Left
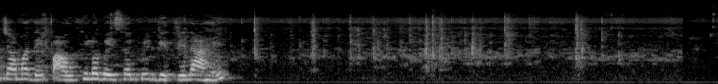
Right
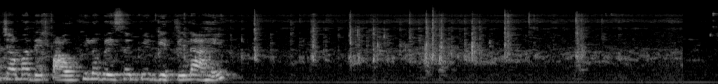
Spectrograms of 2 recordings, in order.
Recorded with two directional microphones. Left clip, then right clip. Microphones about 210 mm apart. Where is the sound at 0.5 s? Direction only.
15° left (ahead or behind).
